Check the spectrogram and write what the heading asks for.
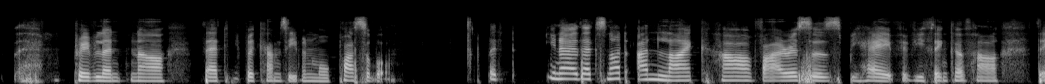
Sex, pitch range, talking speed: female, 160-185 Hz, 130 wpm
